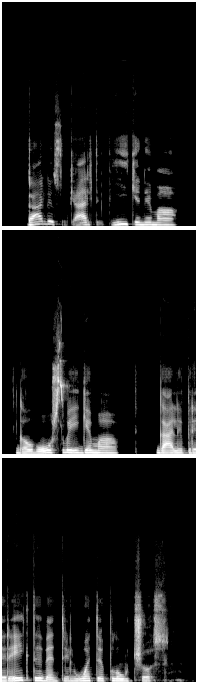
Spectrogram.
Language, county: Lithuanian, Kaunas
